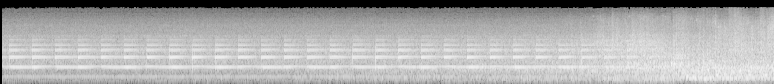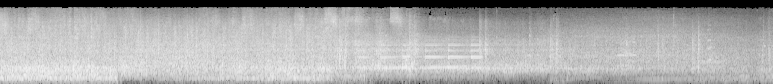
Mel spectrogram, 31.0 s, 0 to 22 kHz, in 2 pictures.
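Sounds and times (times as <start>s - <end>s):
level crossing warning bell ringing: 0.0s - 13.5s, 22.6s - 25.4s
train passing at speed: 0.1s - 30.9s.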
